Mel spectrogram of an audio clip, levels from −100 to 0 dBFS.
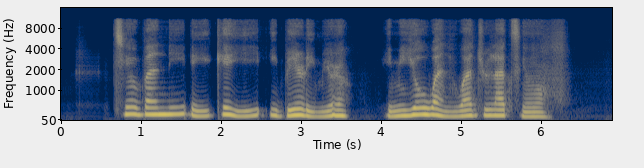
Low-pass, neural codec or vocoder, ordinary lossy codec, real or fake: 10.8 kHz; codec, 16 kHz in and 24 kHz out, 0.9 kbps, LongCat-Audio-Codec, four codebook decoder; none; fake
